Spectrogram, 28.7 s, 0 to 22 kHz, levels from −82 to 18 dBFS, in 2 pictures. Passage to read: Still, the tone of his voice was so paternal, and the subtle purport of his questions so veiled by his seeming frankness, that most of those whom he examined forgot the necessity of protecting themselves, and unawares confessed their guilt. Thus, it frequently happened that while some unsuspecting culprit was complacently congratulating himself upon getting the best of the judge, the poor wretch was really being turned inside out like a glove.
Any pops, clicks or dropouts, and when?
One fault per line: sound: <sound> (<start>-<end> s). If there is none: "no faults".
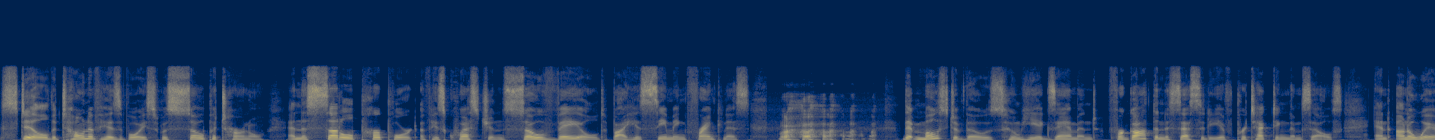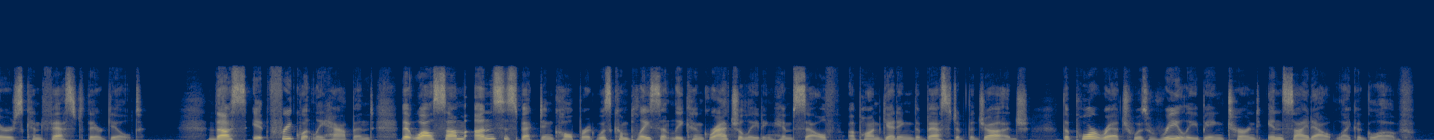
sound: laugh (7.8-8.8 s)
